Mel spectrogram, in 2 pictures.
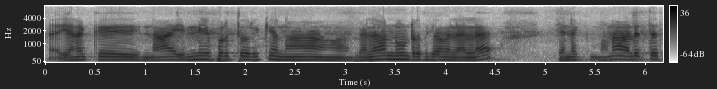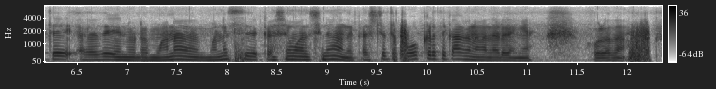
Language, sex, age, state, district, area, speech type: Tamil, male, 30-45, Tamil Nadu, Sivaganga, rural, spontaneous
